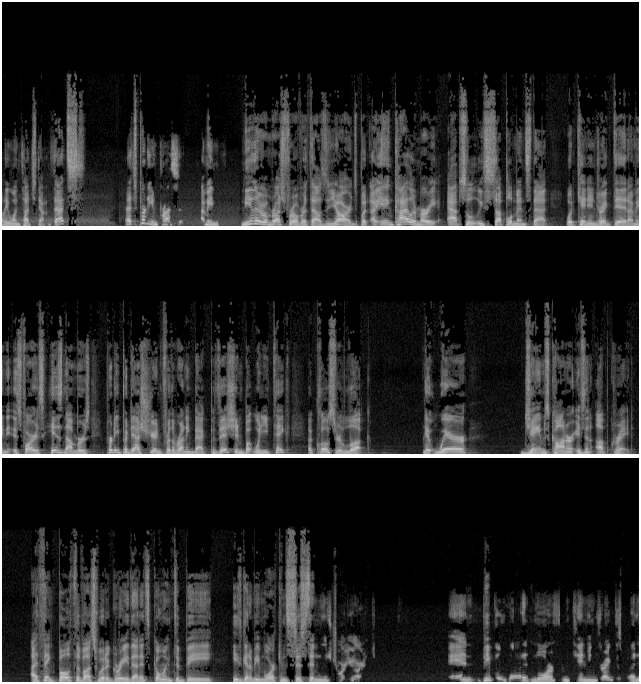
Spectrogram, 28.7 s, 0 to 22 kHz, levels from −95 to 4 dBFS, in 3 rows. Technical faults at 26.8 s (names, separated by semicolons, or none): speech suppressed in double talk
